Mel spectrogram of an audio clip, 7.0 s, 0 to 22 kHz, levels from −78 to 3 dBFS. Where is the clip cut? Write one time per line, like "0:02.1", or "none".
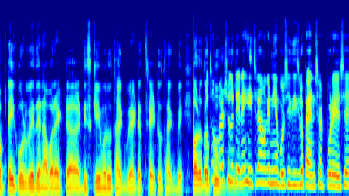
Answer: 0:03.8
